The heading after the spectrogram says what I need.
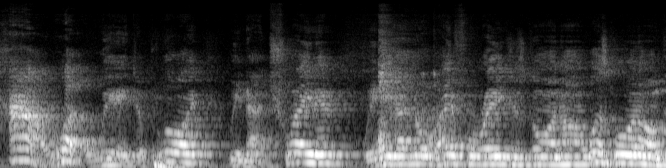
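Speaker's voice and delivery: high, loud, alarmed questions; alarmed shout. Retold or imitated. Sergeant yelling at his team leader over the phone, alarmed. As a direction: fire off questions in rising alarm.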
